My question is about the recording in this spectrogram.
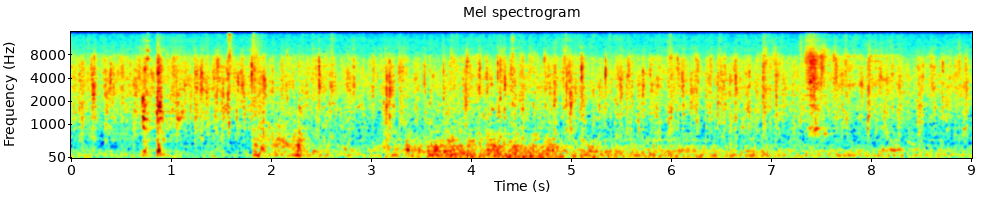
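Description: Wood fire crackling in an open hearth: a steady noisy crackle with a low rumble that swells around the middle, and a few sharp pops, about a second and two seconds in and again near the end.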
